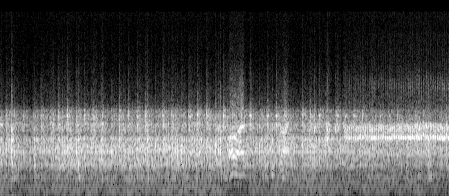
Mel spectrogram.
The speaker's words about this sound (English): Sergeant, see if that's the promotions on the teletype, will you?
